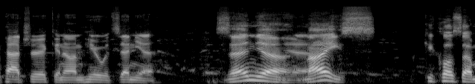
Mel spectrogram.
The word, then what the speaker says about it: Zenya: and manage it efficiently so zenya spelled like Kenya with a z that's right yeah z-e-n-y-a all right now it's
